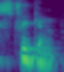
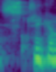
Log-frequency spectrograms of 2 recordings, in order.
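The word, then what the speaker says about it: stricken: participle form এটা হচ্ছে স্ট্রিকেন American English এবং ব্রিটিশ ইংলিশে এটা স্ট্রিকেন উচ্চারণ হবে উচ্চারণের ক্ষেত্রে আমাদের ভালো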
